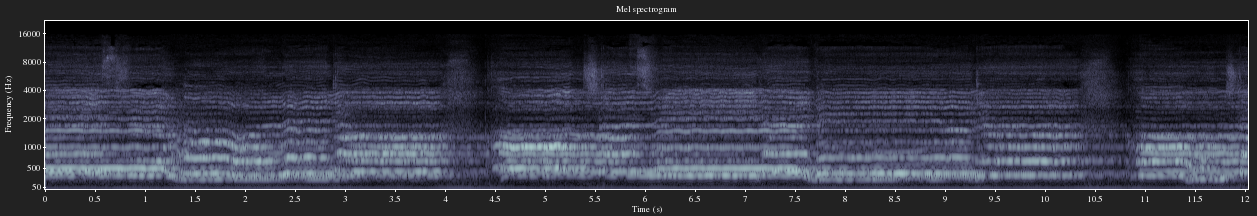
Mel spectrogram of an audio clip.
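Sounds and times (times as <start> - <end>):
women's choir singing a cappella: 0.0 - 12.0.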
